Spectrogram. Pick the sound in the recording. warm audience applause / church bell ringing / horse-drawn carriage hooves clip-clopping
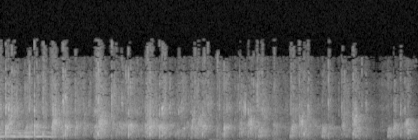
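warm audience applause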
